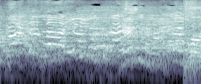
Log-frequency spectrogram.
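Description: Several people talking and calling out over one another in a room: party chatter.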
